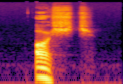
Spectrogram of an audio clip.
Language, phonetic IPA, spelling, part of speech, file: Polish, [ɔɕt͡ɕ], ość, noun, Pl-ość.ogg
